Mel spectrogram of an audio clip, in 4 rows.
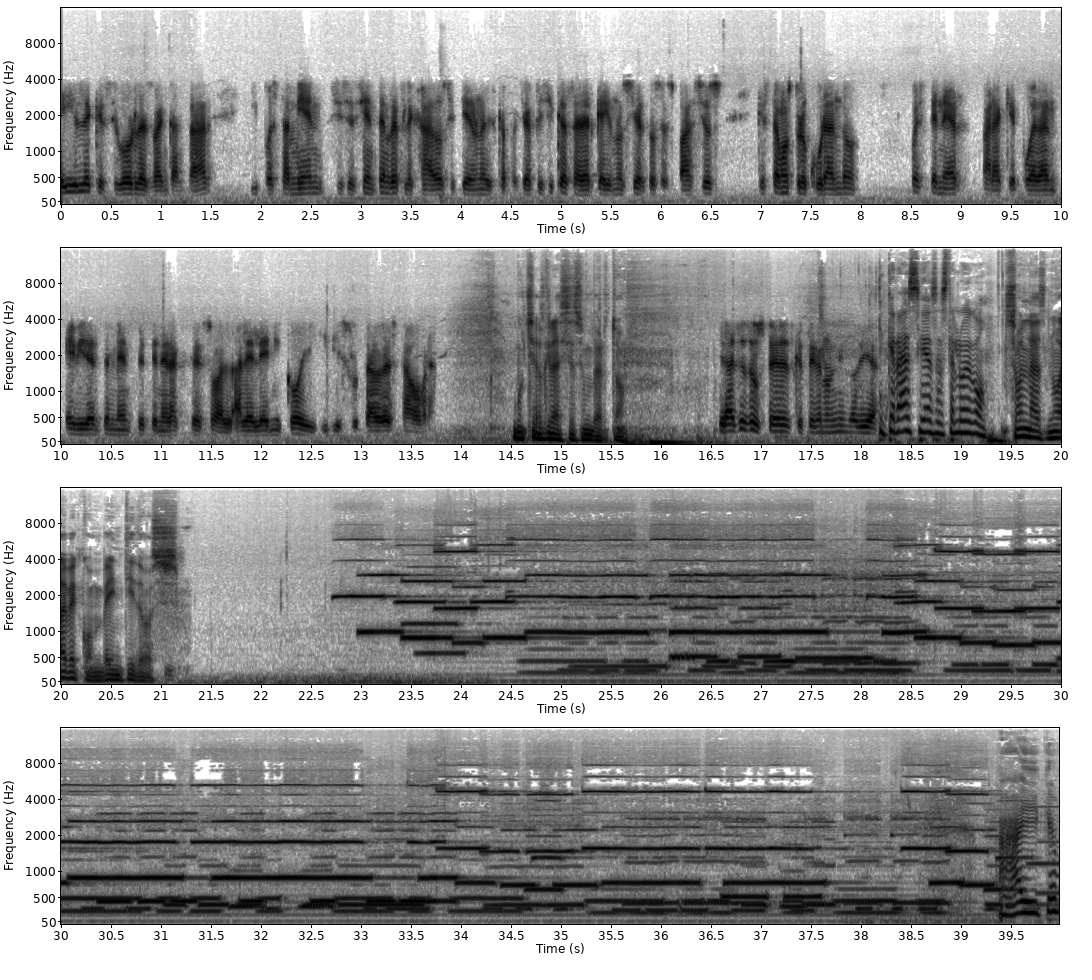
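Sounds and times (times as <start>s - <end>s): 
speech: 0.0s - 13.9s, 14.5s - 16.0s, 16.6s - 21.3s
barrel organ playing a bright steady melody over a low drone: 22.6s - 39.9s.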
